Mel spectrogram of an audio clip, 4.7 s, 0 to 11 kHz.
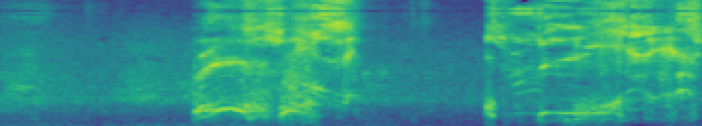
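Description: In the NCAA 26 college football video game, a stadium crowd roars around a kickoff with two loud bursts of shouting cheers separated by a brief lull.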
